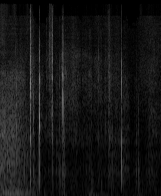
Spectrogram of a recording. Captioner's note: exhales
